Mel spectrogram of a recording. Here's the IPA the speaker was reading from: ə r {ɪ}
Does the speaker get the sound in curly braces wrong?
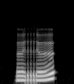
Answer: yes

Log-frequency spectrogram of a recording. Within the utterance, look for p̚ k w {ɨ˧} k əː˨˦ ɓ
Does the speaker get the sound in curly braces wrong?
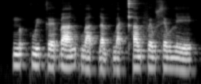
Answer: no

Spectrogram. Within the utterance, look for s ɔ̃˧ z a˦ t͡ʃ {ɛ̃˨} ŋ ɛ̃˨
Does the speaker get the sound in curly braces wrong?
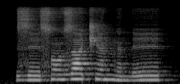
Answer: yes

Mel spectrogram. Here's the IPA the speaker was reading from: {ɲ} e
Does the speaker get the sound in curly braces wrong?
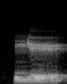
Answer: no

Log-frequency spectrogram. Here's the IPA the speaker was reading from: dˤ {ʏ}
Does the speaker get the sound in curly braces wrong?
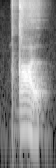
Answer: yes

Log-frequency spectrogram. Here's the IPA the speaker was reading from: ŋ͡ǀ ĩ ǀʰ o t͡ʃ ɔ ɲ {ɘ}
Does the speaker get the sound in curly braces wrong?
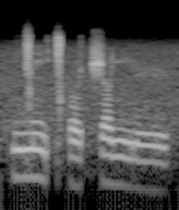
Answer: yes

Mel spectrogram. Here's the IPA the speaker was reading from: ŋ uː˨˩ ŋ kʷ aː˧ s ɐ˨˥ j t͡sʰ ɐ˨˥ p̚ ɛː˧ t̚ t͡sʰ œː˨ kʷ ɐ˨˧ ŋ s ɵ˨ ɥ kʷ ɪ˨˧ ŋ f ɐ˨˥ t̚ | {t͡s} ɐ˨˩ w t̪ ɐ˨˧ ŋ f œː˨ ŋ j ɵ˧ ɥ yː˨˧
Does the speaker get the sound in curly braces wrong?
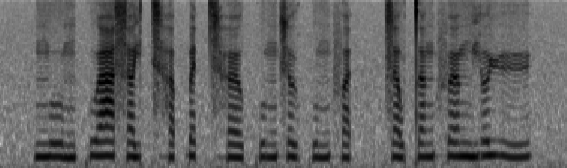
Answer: no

